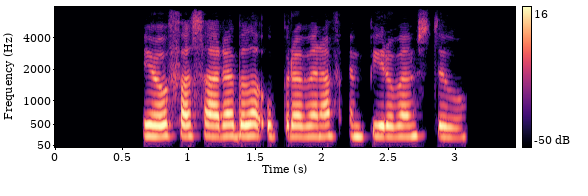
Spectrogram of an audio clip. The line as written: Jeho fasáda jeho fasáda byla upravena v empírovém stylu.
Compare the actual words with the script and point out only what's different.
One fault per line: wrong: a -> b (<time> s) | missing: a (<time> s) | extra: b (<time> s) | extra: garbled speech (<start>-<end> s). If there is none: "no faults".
missing: jeho fasáda (1.4 s)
